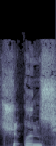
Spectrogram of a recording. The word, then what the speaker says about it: chitterlings: Chitterlings. – Yep. Chitterlings. – I guess it's actually pronounced chitlins. – Chitlins. – But it's spelled chitterlings.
